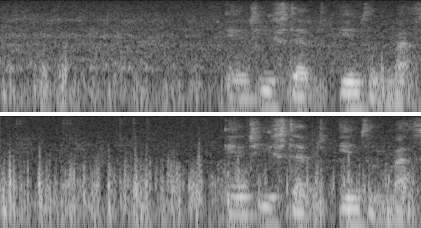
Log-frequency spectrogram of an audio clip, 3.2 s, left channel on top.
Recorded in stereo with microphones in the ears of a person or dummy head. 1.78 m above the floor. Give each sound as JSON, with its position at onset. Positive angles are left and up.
{"t": 1.7, "sound": "a man speaking", "side_deg": -55, "distance_m": 2.0}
